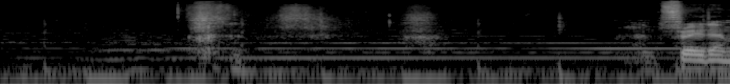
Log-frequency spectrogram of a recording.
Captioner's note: chuckles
